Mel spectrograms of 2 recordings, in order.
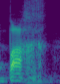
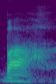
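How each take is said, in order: First: It ends with a harsh throaty rasp. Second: It ends with a soft breathy h. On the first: The speaker calls it wrong. "not a bach, because that would be a het at that point" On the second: The speaker calls it right. "Not a guttural, but it's just an aspirated he"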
